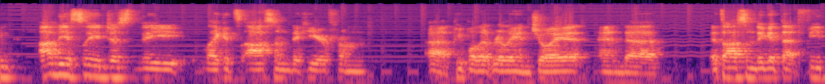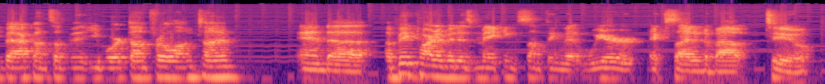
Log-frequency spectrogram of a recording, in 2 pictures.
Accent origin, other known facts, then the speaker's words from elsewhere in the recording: Los Angeles, California, United States; We are from Los Angeles, California.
